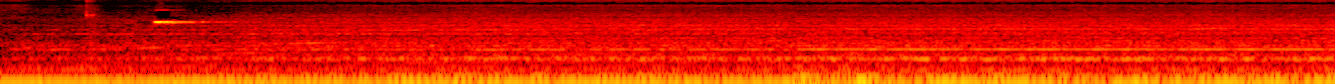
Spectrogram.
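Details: Boiler run after clearing a blockage in the trap/condensate line: quiet, steady low hum with faint even fan tone, no gurgling or surging; boiler running smoothly after fix, system pressure noted too high.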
